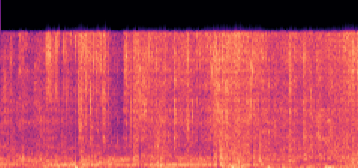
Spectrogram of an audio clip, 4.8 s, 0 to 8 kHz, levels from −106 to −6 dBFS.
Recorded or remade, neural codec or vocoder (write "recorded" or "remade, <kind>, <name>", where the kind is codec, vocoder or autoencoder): remade, codec, DAC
